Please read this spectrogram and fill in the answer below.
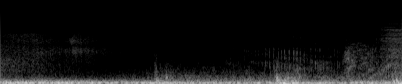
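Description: A loud, steady, deep rumble of trailer sound design, a creature-like underwater drone.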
